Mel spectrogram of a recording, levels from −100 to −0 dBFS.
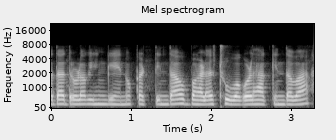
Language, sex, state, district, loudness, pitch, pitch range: Kannada, female, Karnataka, Bidar, -18 LUFS, 195 Hz, 195-205 Hz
